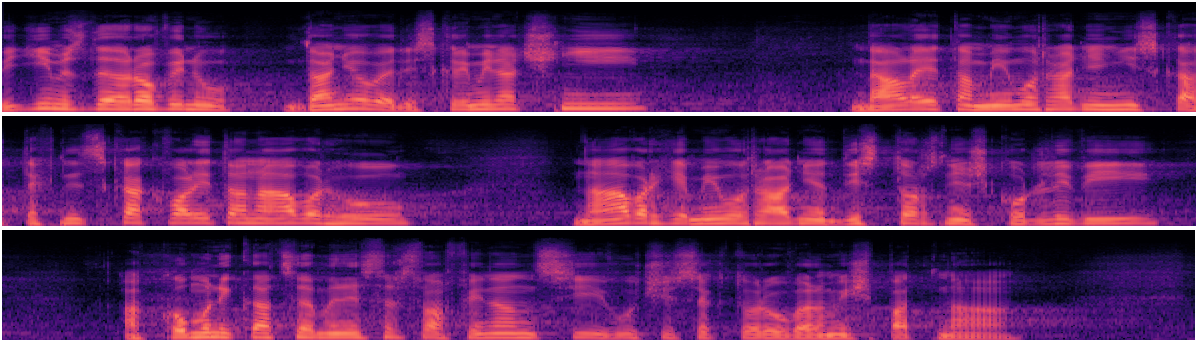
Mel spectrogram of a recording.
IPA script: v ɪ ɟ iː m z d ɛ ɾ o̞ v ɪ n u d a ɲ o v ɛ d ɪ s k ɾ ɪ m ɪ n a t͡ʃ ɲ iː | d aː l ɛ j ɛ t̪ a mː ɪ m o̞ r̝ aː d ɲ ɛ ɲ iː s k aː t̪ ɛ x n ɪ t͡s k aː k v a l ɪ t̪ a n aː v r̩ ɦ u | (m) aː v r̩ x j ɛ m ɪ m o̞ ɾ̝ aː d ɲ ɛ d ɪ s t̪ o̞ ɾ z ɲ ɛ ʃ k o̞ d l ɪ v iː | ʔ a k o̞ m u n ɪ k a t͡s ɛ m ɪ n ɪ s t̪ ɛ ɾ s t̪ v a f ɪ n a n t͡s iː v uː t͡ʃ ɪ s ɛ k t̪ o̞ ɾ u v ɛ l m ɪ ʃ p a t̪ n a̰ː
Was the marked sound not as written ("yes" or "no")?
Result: yes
